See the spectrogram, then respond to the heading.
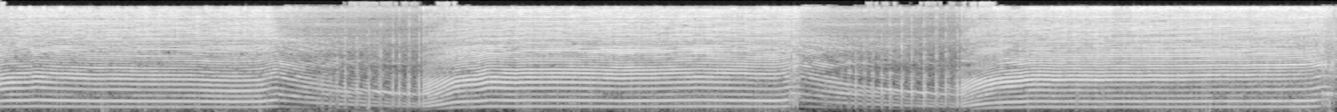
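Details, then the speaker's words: Chainsaw revs drop from a high whine, then the pitch warbles unevenly as it settles to idle. This idle warble usually means a lean low-speed jet, though saws sometimes just do it, so the low jet is being richened. "You can hear the saws kind of warbling down to idle. Um, that's usually a lean lowjet. Um, sometimes saws just do that."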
